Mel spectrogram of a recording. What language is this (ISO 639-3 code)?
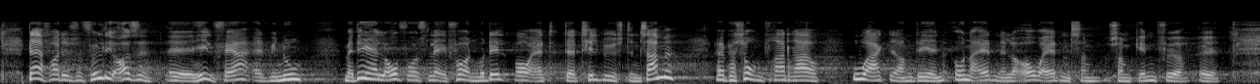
dan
